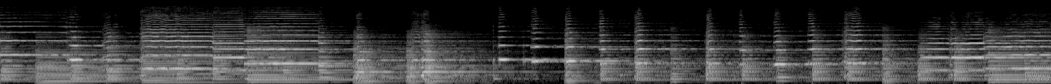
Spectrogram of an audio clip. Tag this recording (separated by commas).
Music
